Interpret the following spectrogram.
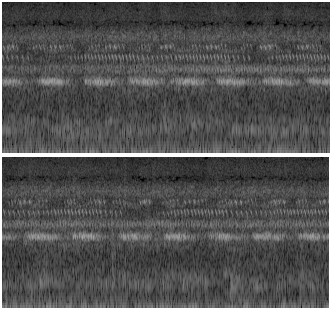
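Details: Crickets trilling together in a recording meant to drive off rats and help with sleep and bird training; a steady shrill buzz with softer, evenly spaced pulses, many insects blending into one continuous sound.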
